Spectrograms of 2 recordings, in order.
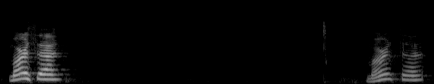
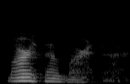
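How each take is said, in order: First: It is said insistently, to get attention. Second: It is said tenderly, with endearment.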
